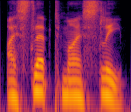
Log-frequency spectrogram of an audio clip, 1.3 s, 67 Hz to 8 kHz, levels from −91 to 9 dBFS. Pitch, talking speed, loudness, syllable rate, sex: 125 Hz, 180 wpm, -16 LUFS, 3.6 syllables/s, male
